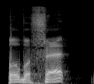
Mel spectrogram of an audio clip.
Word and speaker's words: Boba Fett: Plus sexy stormtroopers and an erotic Boba Fett. Is that how you pronounce his name? – Yep.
